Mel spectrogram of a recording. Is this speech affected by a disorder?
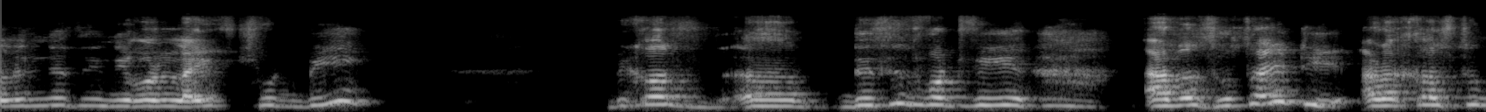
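Yes: cerebral palsy; present from birth.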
